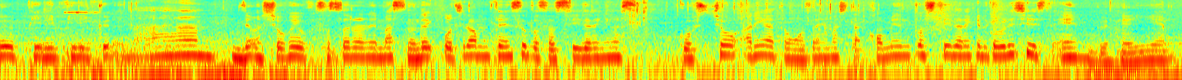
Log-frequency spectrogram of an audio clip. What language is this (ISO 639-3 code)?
jpn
